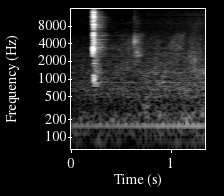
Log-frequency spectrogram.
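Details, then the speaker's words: 4-pin relay, battery on coil while a meter reads resistance across pins 30 and 87: one crisp click as the coil pulls in, reading drops from OL to near 0; contacts switching normally. "And so we will put the battery on here to click it, and you should see that turn to something near 0."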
